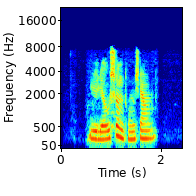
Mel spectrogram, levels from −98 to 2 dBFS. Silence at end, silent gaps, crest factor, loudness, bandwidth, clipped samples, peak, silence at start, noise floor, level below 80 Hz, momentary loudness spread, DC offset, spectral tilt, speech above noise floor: 0.55 s; none; 16 dB; -17 LUFS; 8.4 kHz; under 0.1%; -2 dBFS; 0.55 s; -61 dBFS; -60 dBFS; 15 LU; under 0.1%; -4 dB/octave; 45 dB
